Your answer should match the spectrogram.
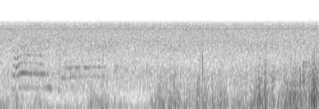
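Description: Wind rumbling and buffeting on the microphone, in gusts that grow stronger in the second half. Two faint short pitched calls sound in the first second and a half.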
